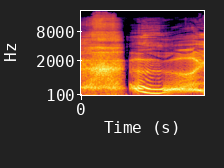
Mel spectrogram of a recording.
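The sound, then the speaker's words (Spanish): A voice performs an exaggerated, drawn-out yawn, breathing out through the mouth: a breathy exhale, a short pause, then a loud sliding groan-like vocalization that dips and rises in pitch, alone without speech. “Y estás así, bostezando.”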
